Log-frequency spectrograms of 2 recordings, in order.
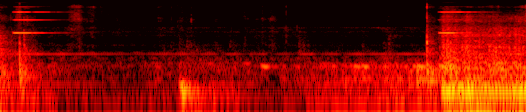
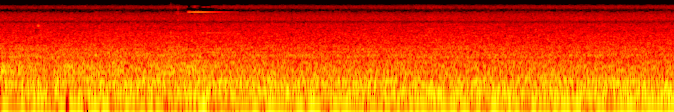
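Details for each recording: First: LG direct-drive washer that won't drain, heard in diagnostic mode: thin steady whine, then rough loud buzzing hum as the drain pump engages with nothing blocking it; pump judged bad, to be replaced. Failing drain pump. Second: LG direct-drive washer after drain pump replacement, running a drain cycle: even low hum and a steady watery whir with no rattle or grinding; the new pump drains normally.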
